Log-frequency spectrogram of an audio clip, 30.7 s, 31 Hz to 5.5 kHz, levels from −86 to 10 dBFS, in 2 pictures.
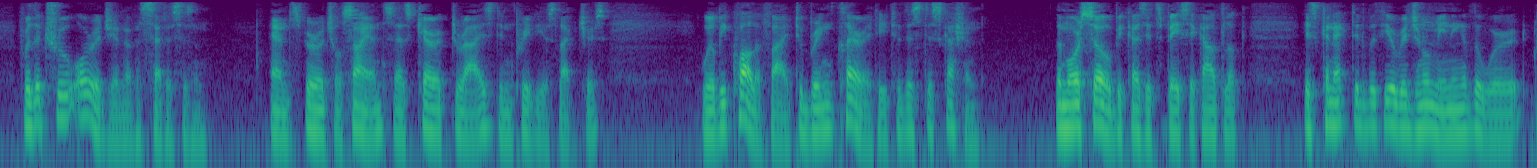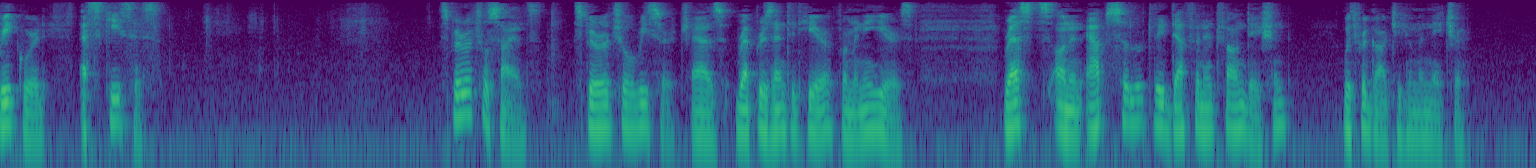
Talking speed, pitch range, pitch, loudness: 125 wpm, 80-110 Hz, 95 Hz, -27 LUFS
